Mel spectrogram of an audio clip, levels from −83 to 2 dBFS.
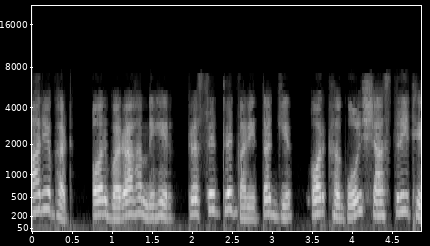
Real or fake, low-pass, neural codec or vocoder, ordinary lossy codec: fake; 7.2 kHz; codec, 16 kHz, 1 kbps, FunCodec, trained on Chinese and English, 50 frames a second; AAC, 24 kbps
